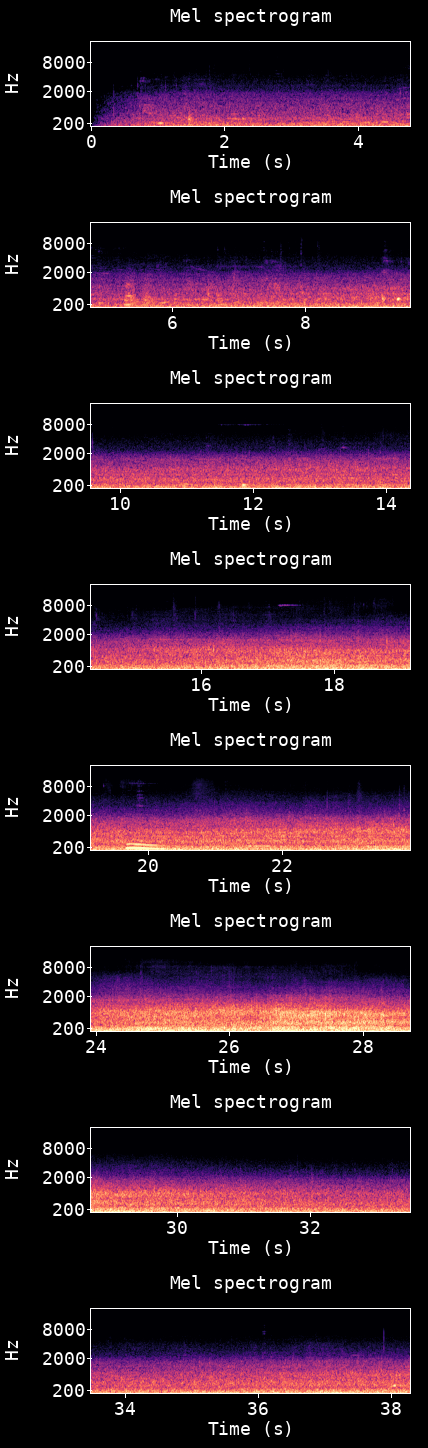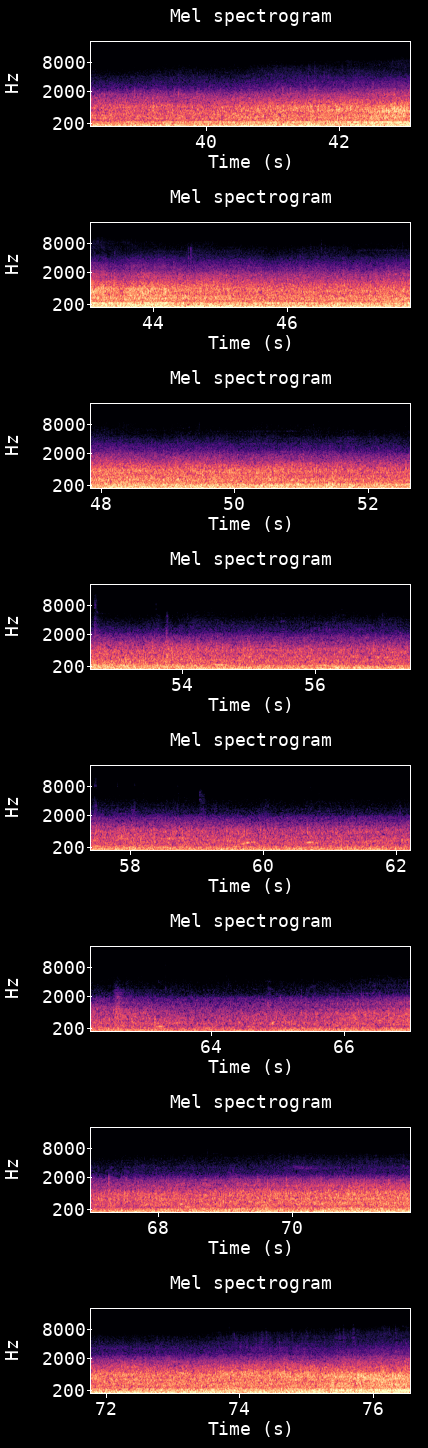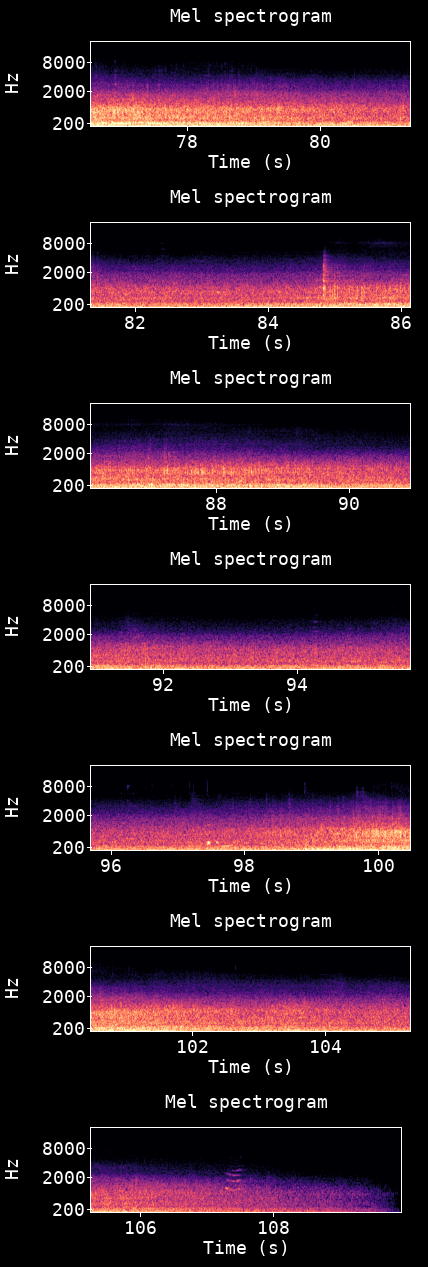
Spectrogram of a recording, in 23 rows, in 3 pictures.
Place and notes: bergen: marktstraße - the city, the country & me: cobbled road
cars passing on the cobbled road
the city, the country & me: march 5, 2013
